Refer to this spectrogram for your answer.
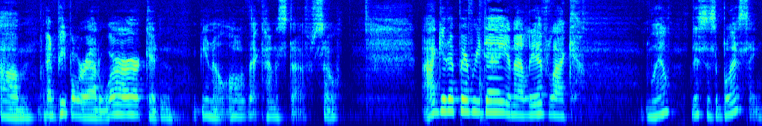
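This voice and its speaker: Lively intonation in a strong Texas accent, somewhat breathy, with long, frequent pauses. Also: woman, fairly low pitch for a woman. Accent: strong Texas southern drawl. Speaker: vlogger. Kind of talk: casual monologue. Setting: quiet storeroom at home.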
